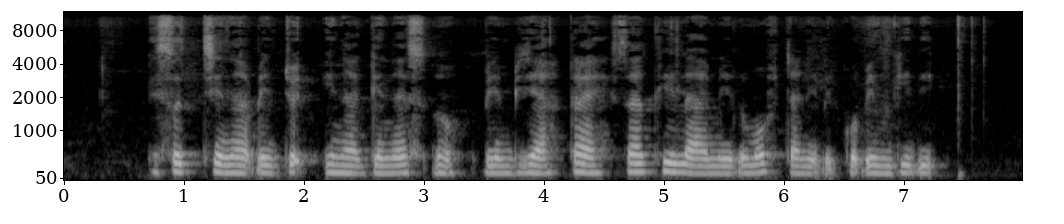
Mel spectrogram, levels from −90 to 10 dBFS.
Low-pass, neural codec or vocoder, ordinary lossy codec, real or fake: 10.8 kHz; none; MP3, 64 kbps; real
